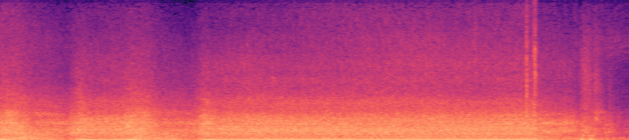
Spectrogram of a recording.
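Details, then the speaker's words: First-gen diesel just after installing a cam-driven HVLP lift pump, started without bleeding injectors: deep, steady diesel clatter at idle, slight stumble early as air purges from the fuel system, then settles into an even beat, no leaks; normal idle. "You could hear it getting a little air out of the system, kind of tripping a little bit, but then it caught right back up and it's going great."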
